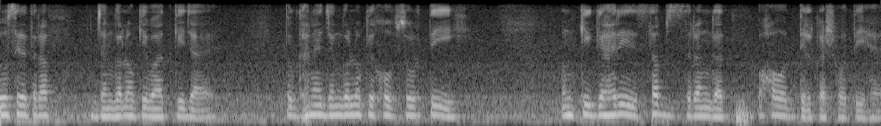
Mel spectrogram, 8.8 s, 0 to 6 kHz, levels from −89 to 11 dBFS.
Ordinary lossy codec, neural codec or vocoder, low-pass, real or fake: none; none; 5.4 kHz; real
